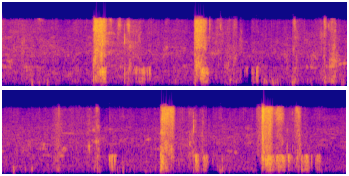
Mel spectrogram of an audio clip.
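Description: Garbled, broken-up live-stream audio: short sharp bursts of distorted sound about once a second, several with a brief flat buzz, over a low background, the sign of a failing audio connection.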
